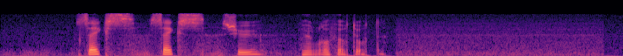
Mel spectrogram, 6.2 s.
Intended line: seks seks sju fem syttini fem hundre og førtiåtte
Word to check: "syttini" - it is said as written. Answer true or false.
false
